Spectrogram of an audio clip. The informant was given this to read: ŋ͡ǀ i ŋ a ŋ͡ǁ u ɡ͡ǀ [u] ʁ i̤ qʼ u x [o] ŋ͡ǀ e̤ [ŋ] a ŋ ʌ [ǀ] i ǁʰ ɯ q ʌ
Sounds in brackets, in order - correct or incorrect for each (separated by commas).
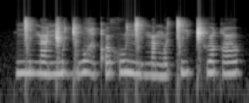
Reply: correct, correct, correct, correct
